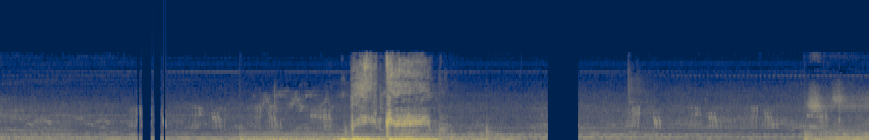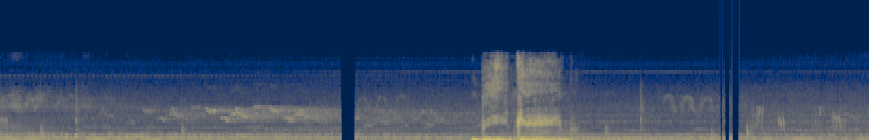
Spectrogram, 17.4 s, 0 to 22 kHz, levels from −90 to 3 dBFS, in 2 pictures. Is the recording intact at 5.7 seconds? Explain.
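No. At 5.7 seconds the sound sits inside a digital broadcast dropout running from 5.47 to 5.79 s. The receiver stopped getting decodable frames, either because the signal was lost or because frames failed their checksum, so it muted its output until clean frames arrived again. About 0.31 s of programme is gone, consistent with a dozen or so discarded frames. The audio cuts or quickly fades to silence, then resumes further along, with nothing of the missing stretch recovered.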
